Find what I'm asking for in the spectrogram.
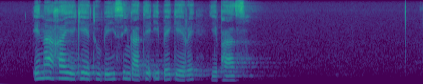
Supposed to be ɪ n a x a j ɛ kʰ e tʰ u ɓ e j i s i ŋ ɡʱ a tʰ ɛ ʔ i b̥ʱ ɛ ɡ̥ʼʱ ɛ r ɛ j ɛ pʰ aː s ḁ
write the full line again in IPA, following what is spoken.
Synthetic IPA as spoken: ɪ n a x a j ɛ kʰ e tʰ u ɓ e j i s i ŋ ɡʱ a tʰ ɛ ʔ i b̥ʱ ɛ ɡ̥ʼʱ ɛ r ɛ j ɛ pʰ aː s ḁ

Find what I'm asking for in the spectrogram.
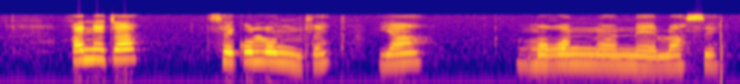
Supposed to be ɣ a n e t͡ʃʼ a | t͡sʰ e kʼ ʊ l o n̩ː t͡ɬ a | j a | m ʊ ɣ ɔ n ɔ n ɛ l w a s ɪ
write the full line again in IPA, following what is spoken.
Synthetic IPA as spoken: ɣ a n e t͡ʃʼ a | t͡sʰ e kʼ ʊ l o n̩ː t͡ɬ ɛ | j a | m ʊ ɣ ɔ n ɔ n ɛ l w a s ɪ

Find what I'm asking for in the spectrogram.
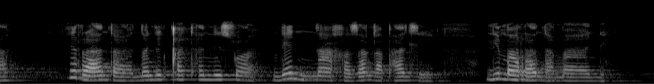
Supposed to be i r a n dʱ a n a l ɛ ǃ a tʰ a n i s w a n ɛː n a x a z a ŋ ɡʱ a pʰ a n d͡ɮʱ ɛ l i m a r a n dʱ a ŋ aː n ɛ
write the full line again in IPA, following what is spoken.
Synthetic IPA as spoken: i r a n dʱ a n a l i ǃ a tʰ a n i s w a n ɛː n a x a z a ŋ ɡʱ a pʰ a n d͡ɮʱ ɛ l i m a r a n dʱ a m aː n ɛ

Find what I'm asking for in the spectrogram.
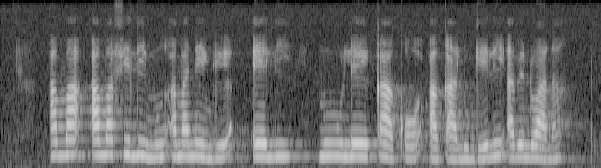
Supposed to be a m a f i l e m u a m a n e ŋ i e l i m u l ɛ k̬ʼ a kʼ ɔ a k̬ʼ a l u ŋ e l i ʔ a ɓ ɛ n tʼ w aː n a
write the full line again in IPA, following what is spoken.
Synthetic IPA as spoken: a m a f i l i m u a m a n e ŋ i e l i m u l ɛ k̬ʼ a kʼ ɔ a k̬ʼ a l u ŋ e l i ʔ a ɓ ɛ n tʼ w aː n a

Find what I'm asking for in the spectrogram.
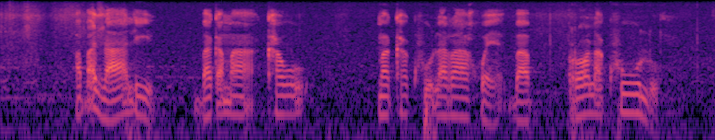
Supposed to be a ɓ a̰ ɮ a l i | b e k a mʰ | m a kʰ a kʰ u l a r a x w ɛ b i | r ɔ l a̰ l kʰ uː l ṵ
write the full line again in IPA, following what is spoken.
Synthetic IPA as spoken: a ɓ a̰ ɮ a l i | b a k a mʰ | m a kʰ a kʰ u l a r a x w ɛ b a | r ɔ l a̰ kʰ uː l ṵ

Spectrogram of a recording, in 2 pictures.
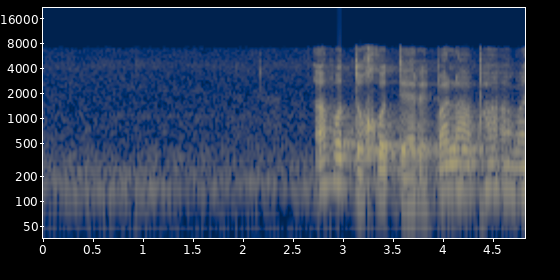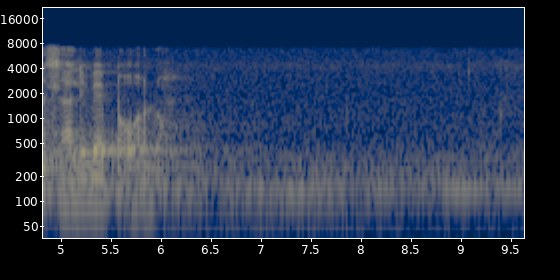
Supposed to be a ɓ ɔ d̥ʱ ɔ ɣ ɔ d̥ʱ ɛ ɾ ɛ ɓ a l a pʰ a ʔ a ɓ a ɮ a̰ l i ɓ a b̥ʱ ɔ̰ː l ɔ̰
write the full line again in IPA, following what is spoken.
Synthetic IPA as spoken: a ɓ ɔ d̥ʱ ɔ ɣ ɔ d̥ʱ ɛ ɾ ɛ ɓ a l a pʰ a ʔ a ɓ a ɮ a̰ l i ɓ ɛ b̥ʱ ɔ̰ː l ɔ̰

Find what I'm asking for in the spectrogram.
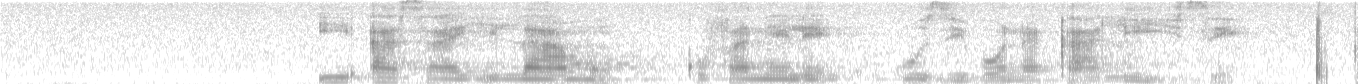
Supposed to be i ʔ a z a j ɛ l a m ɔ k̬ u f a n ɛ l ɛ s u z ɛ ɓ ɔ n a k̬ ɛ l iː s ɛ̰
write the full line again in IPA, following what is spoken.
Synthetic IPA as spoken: i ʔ a s a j i l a m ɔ k̬ u f a n ɛ l ɛ u z i ɓ ɔ n a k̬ a l iː s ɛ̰

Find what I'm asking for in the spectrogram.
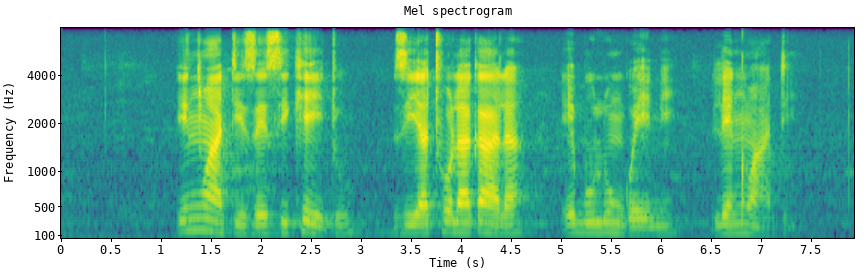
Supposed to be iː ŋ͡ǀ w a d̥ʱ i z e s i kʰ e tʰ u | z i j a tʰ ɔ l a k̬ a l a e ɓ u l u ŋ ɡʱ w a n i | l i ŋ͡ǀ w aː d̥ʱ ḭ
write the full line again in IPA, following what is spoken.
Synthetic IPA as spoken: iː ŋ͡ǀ w a d̥ʱ i z e s i kʰ e tʰ u | z i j a tʰ ɔ l a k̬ a l a e ɓ u l u ŋ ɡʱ w e n i | l ɛ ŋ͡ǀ w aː d̥ʱ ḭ

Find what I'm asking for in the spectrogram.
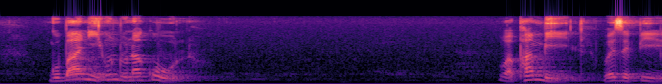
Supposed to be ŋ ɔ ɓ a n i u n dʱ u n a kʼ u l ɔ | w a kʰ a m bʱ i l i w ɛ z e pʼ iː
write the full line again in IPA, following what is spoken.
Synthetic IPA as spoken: ŋ u ɓ a n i u n dʱ u n a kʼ u l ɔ | w a pʰ a m bʱ i l i w ɛ z e pʼ iː

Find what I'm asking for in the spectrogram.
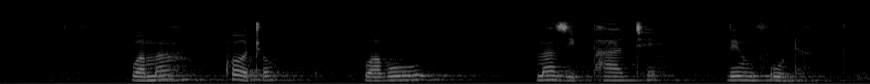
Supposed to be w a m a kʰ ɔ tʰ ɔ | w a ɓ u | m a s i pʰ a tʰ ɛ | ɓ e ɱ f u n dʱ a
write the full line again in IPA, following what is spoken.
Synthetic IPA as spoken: w a m a kʰ ɔ tʰ ɔ | w a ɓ ɔ | m a z i pʰ a tʰ ɛ | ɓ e ɱ f uː n dʱ a

